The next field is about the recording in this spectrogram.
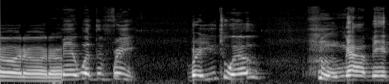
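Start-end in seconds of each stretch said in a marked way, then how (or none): none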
